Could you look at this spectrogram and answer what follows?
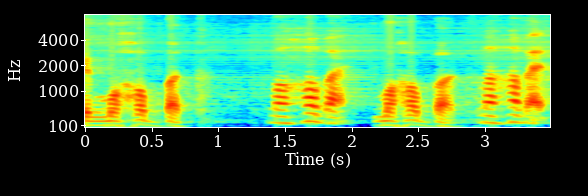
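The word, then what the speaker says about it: मोहब्बत: And if you feel being a little more generous and a little more gentle, then you say mohabbat.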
